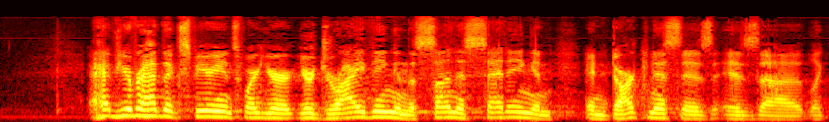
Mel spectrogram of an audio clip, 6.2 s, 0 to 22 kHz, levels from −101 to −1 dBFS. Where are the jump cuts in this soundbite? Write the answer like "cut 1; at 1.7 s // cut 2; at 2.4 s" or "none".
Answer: none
